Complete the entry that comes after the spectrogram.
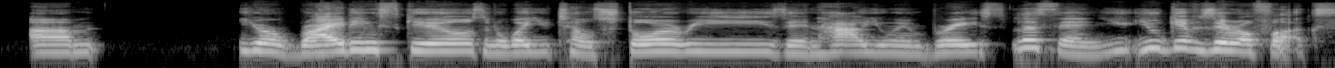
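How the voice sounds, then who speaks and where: Speaking with an American accent, a woman talks at a fairly slow pace and medium pitch with ordinary pitch variation. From New York. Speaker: podcast host. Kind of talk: casual interview.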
